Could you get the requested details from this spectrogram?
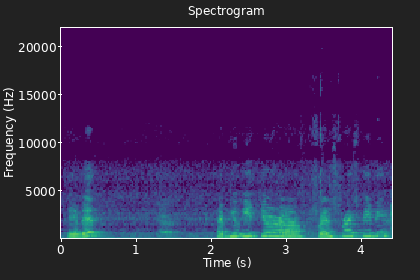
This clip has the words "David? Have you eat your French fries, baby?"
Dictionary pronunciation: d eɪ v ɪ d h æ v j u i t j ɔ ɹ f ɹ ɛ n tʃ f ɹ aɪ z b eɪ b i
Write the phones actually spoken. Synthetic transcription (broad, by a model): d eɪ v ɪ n h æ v j u i t j ɔ ɹ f ɹ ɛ n s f ɹ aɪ s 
